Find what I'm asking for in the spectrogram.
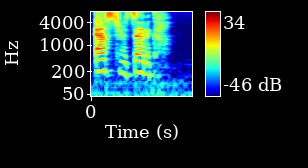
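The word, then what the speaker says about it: AstraZeneca: はい、ということで、アストラゼネカの発音は、アストラゼネカという風になります。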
